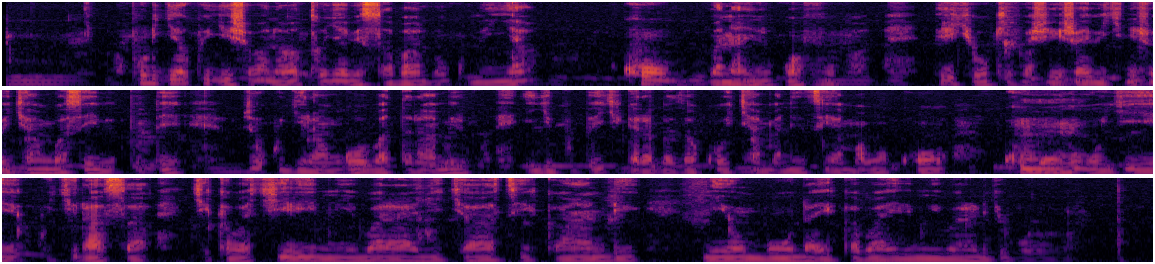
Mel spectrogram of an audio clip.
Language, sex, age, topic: Kinyarwanda, female, 25-35, education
